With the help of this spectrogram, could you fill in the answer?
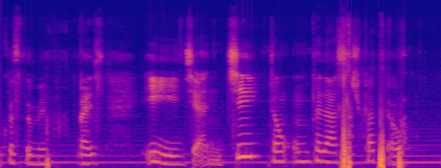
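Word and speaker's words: zhāng: E de jian, rifle.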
